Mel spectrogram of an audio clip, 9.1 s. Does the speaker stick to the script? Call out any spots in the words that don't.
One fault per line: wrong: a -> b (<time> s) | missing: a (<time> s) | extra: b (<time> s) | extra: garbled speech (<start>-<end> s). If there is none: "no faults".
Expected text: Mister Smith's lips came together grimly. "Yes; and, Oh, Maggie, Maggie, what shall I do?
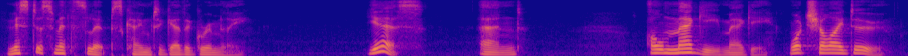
no faults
